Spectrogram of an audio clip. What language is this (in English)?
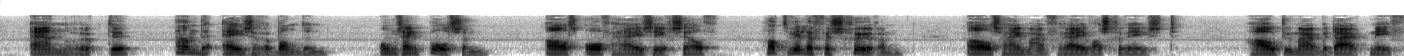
Dutch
